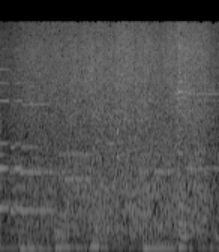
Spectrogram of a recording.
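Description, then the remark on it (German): Ocean waves rush onto a shore in a steady, full roar of surf, swelling in soft surges every second or so, fairly loud, with no voices. “wieder den Sand unter den Zehen zu spüren, Meerrauschen, italienische Luft einzuatmen.”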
